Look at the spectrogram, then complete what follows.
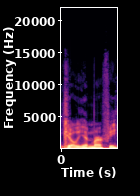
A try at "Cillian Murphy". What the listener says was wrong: Not Killian or Sicilian. Cillian.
